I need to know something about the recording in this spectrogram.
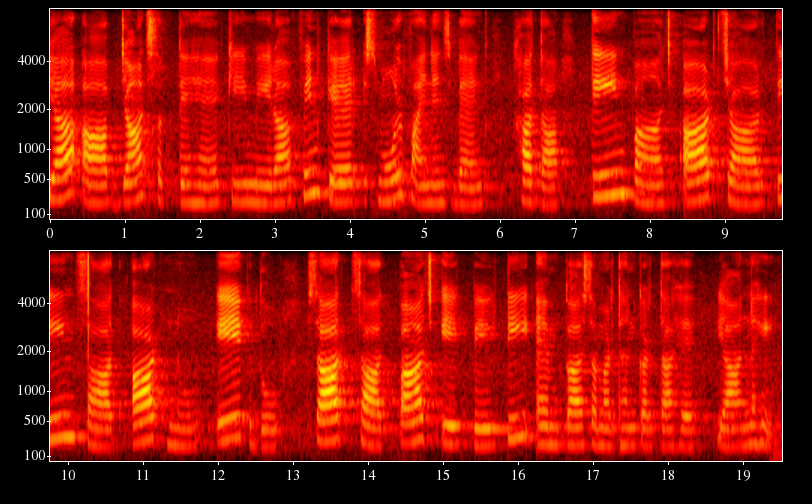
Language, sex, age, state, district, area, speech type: Hindi, female, 30-45, Rajasthan, Jaipur, urban, read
